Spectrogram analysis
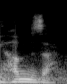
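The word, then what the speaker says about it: ء: The Hamza or the Alif is pronounced from the bottom part of the throat.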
